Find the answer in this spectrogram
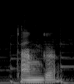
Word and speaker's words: tongue: Tongue, or whatever. Tongue. Yeah, there's no ending vowel. The E is silent.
